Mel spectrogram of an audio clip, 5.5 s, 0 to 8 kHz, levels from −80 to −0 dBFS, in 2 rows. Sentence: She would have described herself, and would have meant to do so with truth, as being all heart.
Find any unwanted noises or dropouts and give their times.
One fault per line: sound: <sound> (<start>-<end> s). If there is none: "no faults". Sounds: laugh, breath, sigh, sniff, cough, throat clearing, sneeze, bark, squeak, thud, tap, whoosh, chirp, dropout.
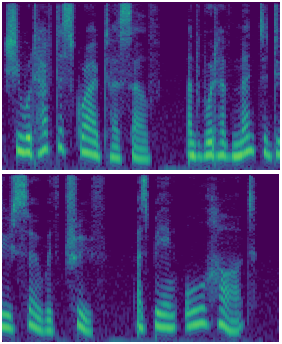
no faults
